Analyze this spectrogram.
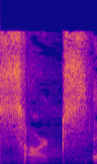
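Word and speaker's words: sarx (σάρξ): The Greek word for flesh, as I pronounce it to you there, is sarx, S-A-R-X.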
